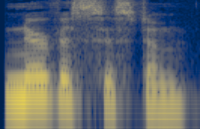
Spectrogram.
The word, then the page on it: nervous system: American English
